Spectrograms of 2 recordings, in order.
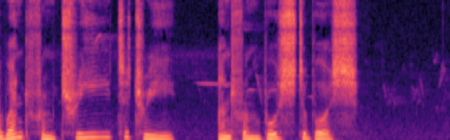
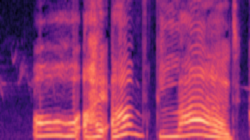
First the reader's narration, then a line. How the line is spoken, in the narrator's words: cried Mary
